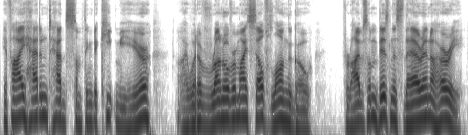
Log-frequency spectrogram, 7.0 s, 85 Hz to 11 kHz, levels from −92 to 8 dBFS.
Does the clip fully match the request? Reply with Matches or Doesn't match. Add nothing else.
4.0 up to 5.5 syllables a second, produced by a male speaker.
Doesn't match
